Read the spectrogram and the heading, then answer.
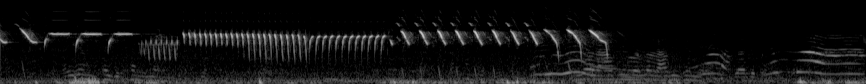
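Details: Mating-stimulation song of an Atlantic canary: quick, down-slurred chirps and a lower buzzy phrase, a long, rapid, pulsing trill, then loud sweeping notes, followed by soft, scattered whistles rising and falling.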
